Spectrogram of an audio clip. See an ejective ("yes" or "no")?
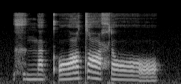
yes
